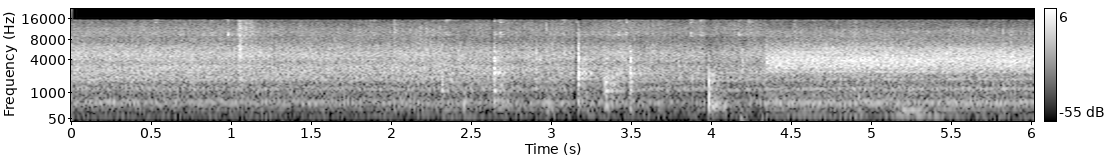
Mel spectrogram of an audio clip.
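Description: Onions and tomatoes sizzling in oil in an aluminium pressure cooker, stirred with a wooden spatula that knocks against the pot several times in the middle. The sizzle grows louder about four seconds in.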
